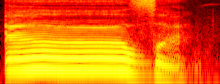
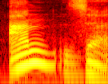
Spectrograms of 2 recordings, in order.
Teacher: Ada dengungnya dua ketukan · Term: ikhfa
